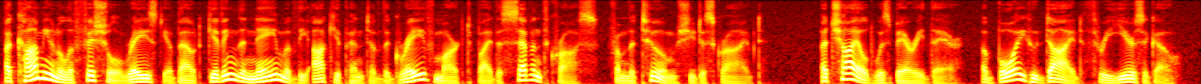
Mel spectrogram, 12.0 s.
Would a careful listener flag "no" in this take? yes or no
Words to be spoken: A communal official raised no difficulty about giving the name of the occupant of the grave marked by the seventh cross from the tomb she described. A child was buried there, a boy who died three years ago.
yes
